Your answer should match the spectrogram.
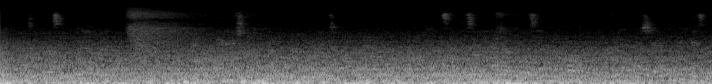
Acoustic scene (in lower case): subway train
